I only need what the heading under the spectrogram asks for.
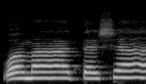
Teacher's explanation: ഷീനിൻ്റെ കൂടെയുള്ള മദ്ദിനെ 4, 5 കൗണ്ട് വീതം നീട്ടിക്കൊടുക്കുക. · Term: മദ് വാജിബ് മുത്തസിൽ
